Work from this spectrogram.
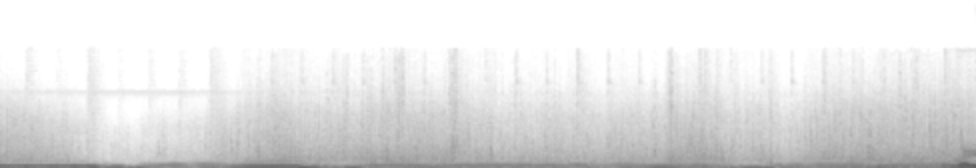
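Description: A car in the Automation driving game revs and shifts with rising and falling engine pitch while tires squeal and skid through turns, steady and fairly loud with no talking.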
